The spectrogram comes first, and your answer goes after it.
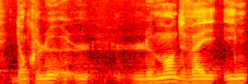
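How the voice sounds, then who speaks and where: Delivered at a very slow pace, the speech comes through on a very clean recording with a silent background. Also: man. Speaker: musician. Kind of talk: interview.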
